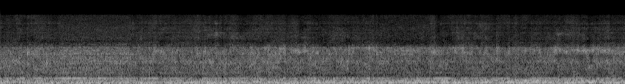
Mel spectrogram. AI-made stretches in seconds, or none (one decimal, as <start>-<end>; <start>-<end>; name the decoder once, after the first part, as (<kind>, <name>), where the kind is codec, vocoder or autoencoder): 0.0-0.6 (codec, HILCodec); 1.3-3.8; 4.3-6.3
